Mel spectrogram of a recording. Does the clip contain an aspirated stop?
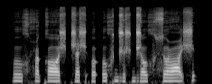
no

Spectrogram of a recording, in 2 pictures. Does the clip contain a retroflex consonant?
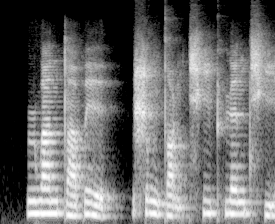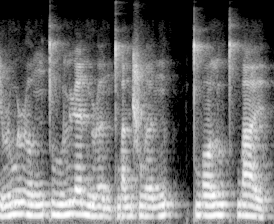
yes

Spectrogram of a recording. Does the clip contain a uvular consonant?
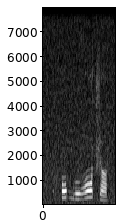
no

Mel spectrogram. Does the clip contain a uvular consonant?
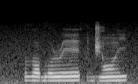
no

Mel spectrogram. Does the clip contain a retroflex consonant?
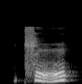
yes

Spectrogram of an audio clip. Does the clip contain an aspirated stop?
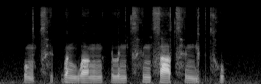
yes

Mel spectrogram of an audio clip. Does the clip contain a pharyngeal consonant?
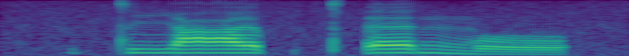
yes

